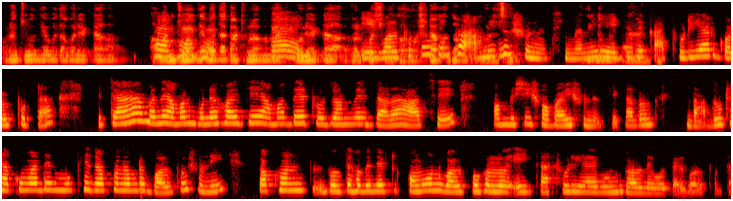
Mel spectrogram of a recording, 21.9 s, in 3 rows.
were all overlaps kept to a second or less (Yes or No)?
No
